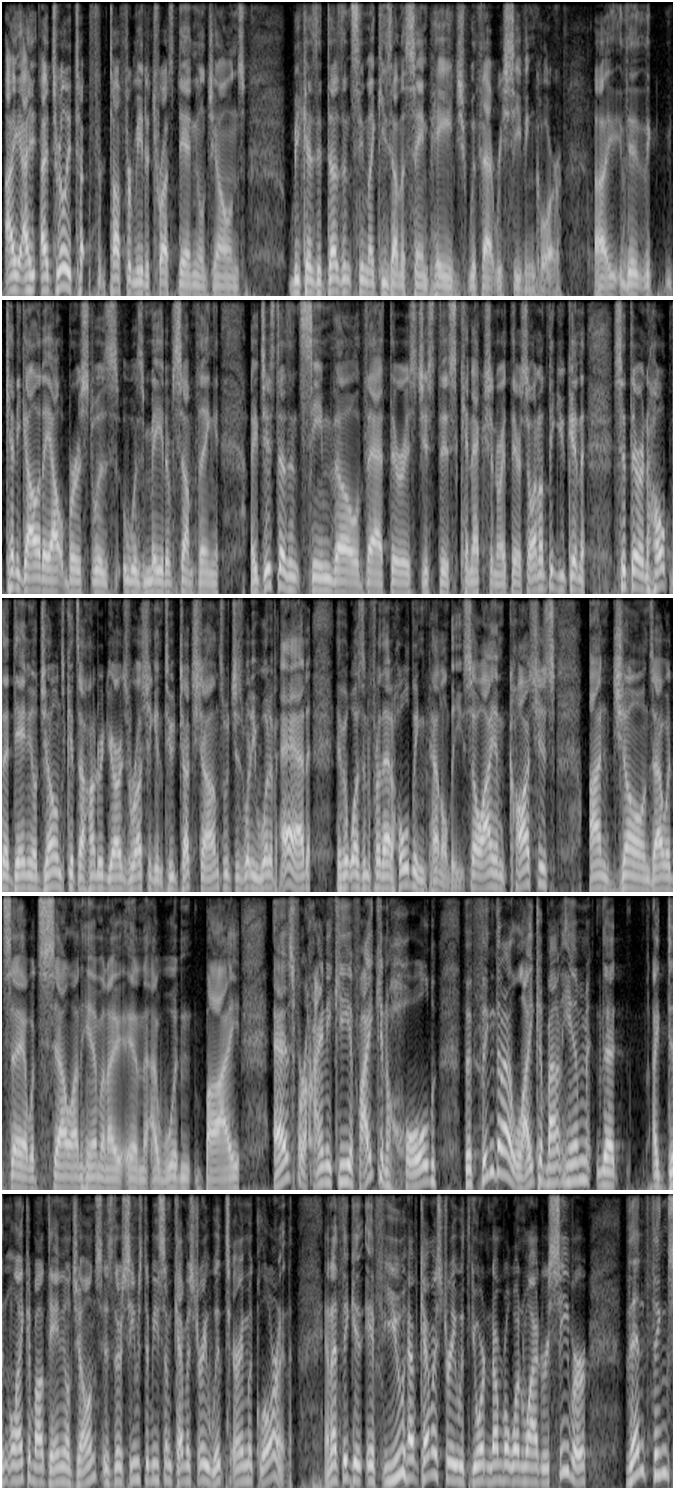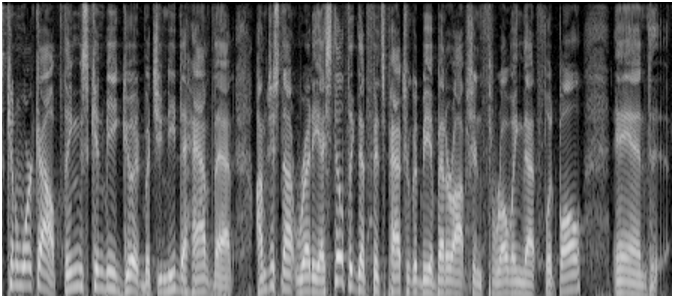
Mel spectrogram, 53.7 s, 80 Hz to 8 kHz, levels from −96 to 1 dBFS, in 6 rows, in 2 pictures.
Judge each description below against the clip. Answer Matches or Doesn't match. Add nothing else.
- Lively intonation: Matches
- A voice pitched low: Matches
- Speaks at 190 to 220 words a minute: Matches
